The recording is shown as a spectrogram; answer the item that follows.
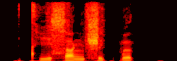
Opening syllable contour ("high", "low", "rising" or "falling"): rising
